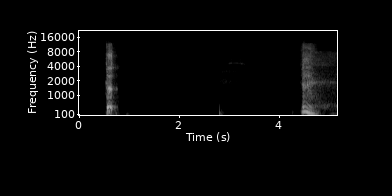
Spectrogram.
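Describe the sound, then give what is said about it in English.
Two sharp, breathy, loud gasps for air after holding breath, separated by a few seconds of near silence with a faint click between them; the second gasp is longer and trails off. “Can't hold your breath for more than a minute?”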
